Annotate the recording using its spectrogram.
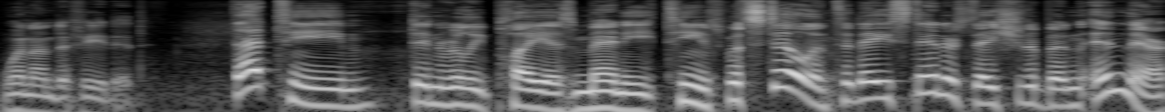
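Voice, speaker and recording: A man with an American accent, a fairly high pitch and a dark, mellow tone, talking at a fairly quick pace on a very clean recording with a silent background. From US South, Southwest Florida. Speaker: sports media podcast co-host. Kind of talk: casual chat.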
